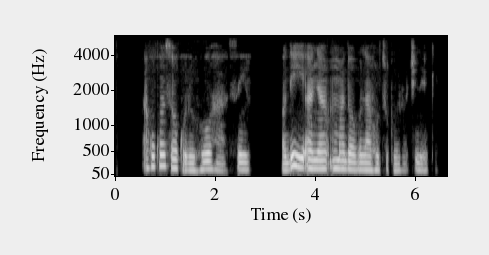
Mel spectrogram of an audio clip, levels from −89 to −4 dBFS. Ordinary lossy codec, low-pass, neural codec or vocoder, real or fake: none; 5.4 kHz; none; real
